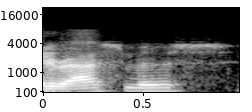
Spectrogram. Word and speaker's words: Erasmus: I think David Hart is the Erasmus, did I say that right? – Yes. – Erasmus, mm-hmm, for today, because he's translated the New Testament.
